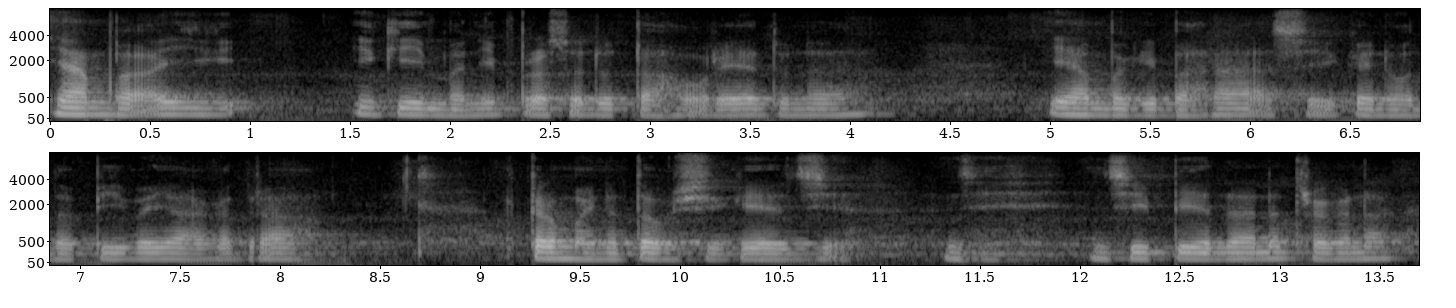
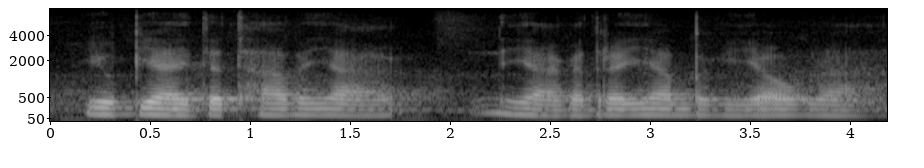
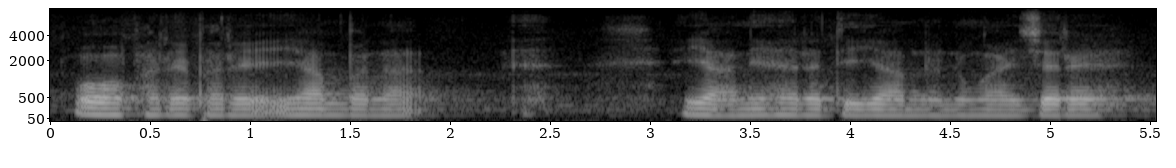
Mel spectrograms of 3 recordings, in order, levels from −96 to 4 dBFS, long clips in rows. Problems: background sounds at intervals, continuous background conversations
